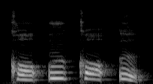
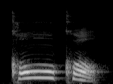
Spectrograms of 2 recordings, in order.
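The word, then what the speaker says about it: 高校: We just hold the o sounds longer and say o. For example, the high school is not pronounced as ko-u. We say ko-ko.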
